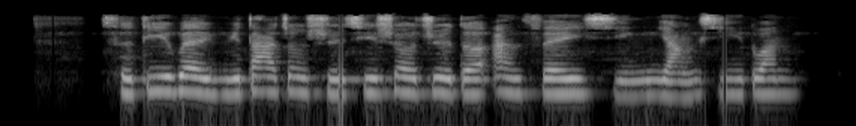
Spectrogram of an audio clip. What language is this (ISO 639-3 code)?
zho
